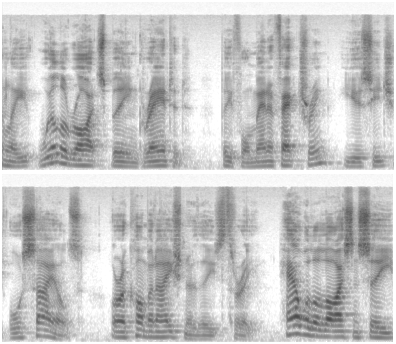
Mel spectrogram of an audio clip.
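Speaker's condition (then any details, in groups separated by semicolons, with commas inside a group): No condition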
